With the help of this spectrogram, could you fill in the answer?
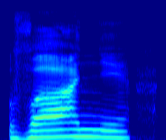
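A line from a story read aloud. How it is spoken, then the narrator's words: Slow repetition. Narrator (Russian): медленно повторила Джуди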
